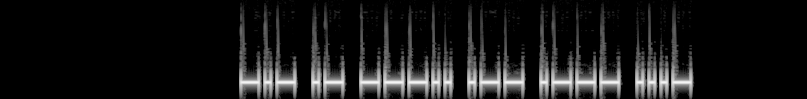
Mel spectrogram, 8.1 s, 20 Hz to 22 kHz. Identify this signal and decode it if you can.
Morse code, heard as a keyed tone, about 20 wpm, 700 Hz. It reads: KA8WJV
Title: USA Call Signs - 6 Characters - Repeated 2x - 20wpm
